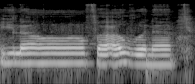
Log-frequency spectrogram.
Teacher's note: mad wajib mutasil, dibaca panjangnya yaitu 4 atau sampai 5 harokat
